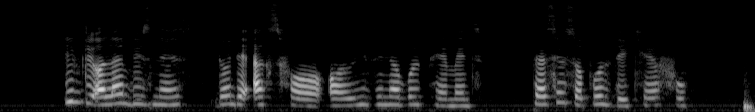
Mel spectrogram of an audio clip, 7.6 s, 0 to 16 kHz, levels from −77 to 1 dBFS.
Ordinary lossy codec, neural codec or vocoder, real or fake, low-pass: none; none; real; 14.4 kHz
